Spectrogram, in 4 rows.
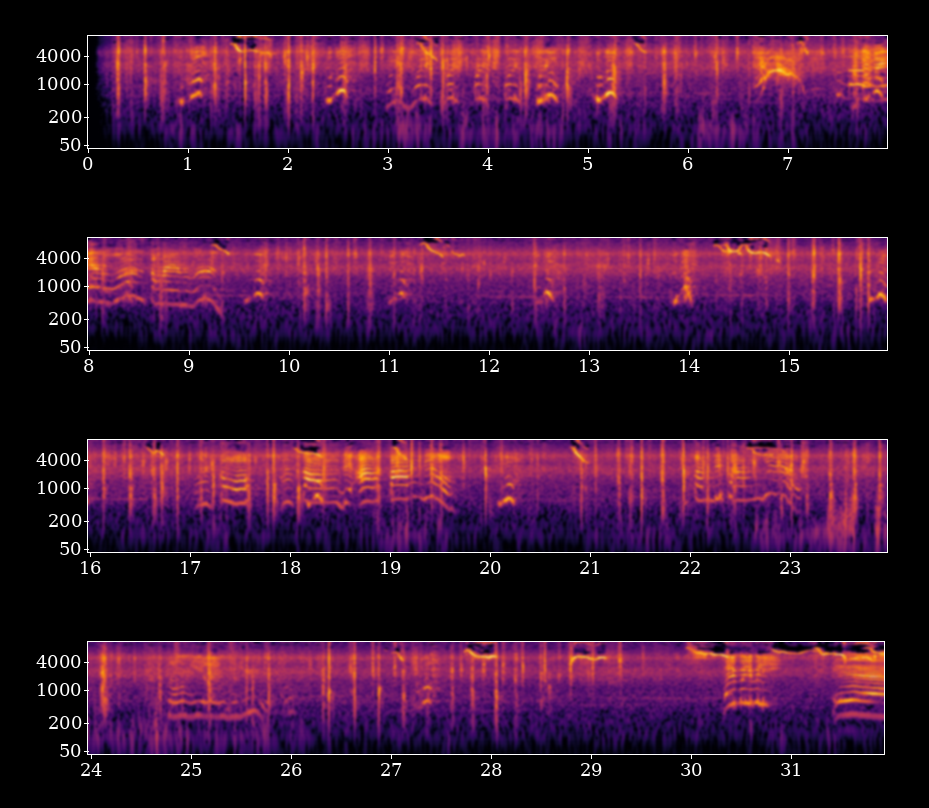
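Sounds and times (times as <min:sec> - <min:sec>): baby otters squeaking: 0:01.4 - 0:02.3, 0:05.1 - 0:08.2, 0:11.1 - 0:14.9, 0:16.4 - 0:16.8, 0:18.0 - 0:18.4, 0:22.5 - 0:23.0, 0:26.8 - 0:31.9.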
